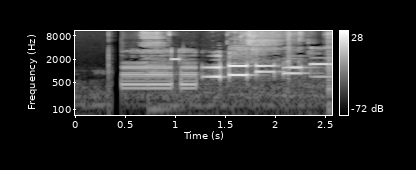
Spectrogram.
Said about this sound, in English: We're gonna try calling him one more time here.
